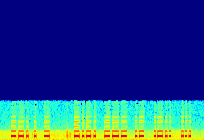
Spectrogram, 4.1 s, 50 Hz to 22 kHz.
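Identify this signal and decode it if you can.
Morse code, heard as a keyed tone, about 29 wpm, spaced as for 25 wpm, 750 Hz. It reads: GET COALS
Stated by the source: Morse code sent by N1EA on a Vibroplex key.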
